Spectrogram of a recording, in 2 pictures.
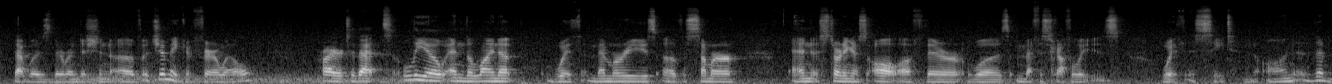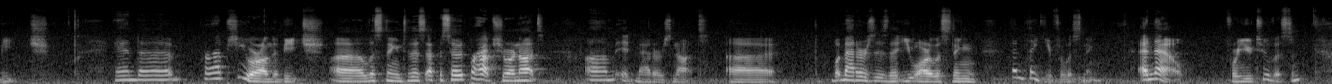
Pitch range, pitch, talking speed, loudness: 120-180 Hz, 135 Hz, 160 wpm, -23 LUFS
